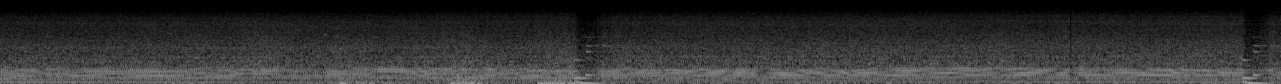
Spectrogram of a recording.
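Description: A Koenigsegg engine roars at high speed in the racing game The Crew 2, a loud, continuous, steady drone with a brief dip partway through, and no voice.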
